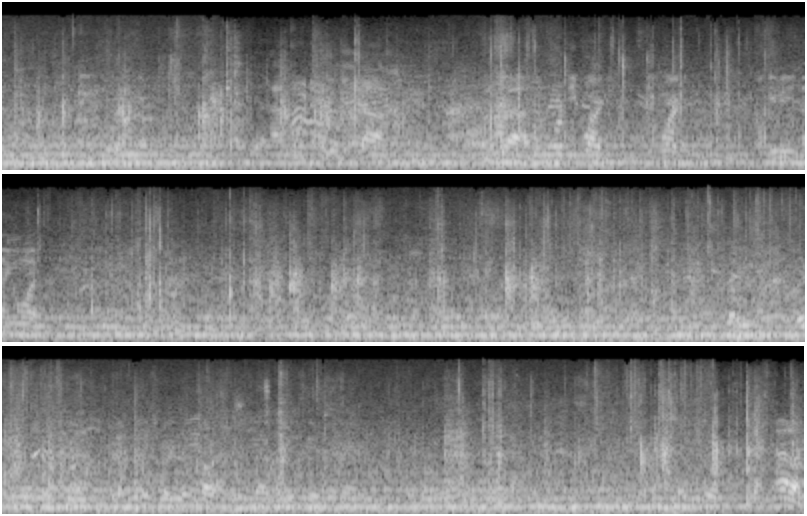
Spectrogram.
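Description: Indistinct distant voices of players and spectators over a steady low hum, with a few faint clicks.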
